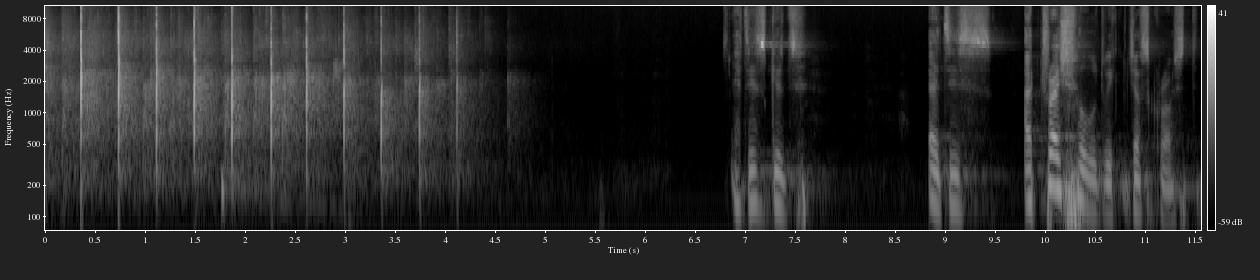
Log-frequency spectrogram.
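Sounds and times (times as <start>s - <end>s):
crowd clapping together in a steady even rhythm: 0.0s - 5.0s
speech: 6.9s - 7.7s, 8.8s - 11.5s.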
